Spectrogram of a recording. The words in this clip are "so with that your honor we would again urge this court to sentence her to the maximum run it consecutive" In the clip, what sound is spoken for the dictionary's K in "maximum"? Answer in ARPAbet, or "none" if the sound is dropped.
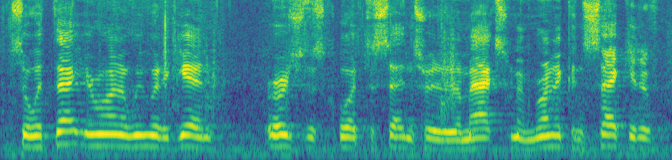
K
